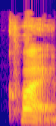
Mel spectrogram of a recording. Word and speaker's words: choir: Choir must always rhyme with wire.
